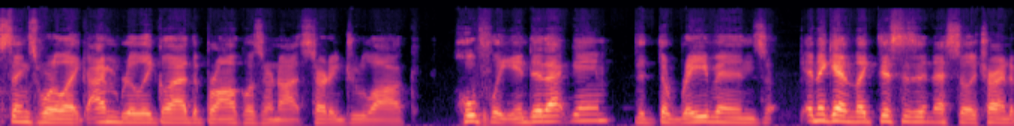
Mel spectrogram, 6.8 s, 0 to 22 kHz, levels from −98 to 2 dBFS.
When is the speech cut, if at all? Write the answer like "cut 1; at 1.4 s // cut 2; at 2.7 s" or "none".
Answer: cut 1; at 2.9 s // cut 2; at 4.2 s // cut 3; at 5.3 s

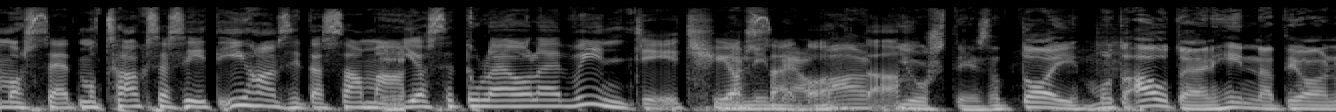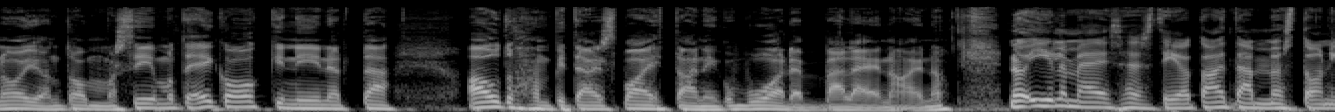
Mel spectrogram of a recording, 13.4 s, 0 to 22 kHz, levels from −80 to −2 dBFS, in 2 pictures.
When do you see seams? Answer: cut 1; at 2.0 s

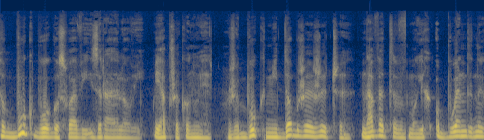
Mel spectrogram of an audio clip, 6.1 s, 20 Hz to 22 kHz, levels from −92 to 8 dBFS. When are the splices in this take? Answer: cut 1; at 1.8 s // cut 2; at 2.6 s // cut 3; at 3.3 s // cut 4; at 4.4 s // cut 5; at 5.1 s

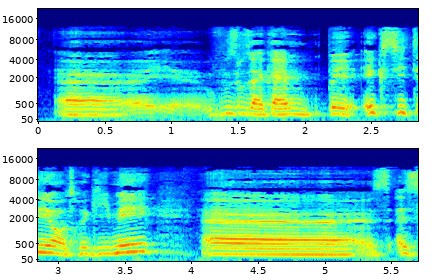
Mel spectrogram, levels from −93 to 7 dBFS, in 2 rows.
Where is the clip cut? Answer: cut 1; at 1.5 s // cut 2; at 2.2 s

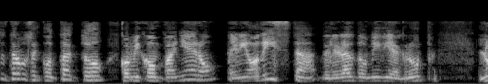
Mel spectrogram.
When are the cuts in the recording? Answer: cut 1; at 1.2 s

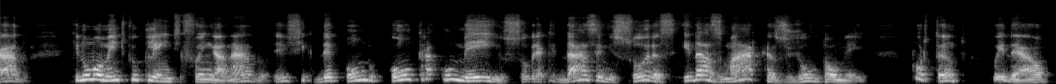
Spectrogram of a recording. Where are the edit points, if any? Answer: cut 1; at 1.8 s // cut 2; at 3.1 s // cut 3; at 5.5 s

